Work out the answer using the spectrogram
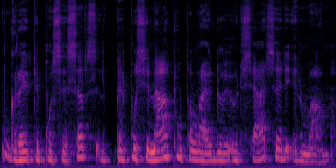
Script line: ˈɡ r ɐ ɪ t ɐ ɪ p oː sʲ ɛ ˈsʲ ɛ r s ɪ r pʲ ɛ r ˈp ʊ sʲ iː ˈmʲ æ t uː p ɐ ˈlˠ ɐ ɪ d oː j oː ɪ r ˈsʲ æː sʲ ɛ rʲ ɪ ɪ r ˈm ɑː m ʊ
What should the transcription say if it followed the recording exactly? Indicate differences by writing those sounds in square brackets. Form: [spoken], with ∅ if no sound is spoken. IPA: ˈɡ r ɐ ɪ t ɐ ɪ p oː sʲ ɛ ˈsʲ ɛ r s ɪ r pʲ ɛ r ˈp ʊ sʲ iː ˈmʲ [æː] t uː p ɐ ˈlˠ ɐ ɪ d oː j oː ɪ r ˈsʲ æː sʲ ɛ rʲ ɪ ɪ r ˈm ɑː m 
